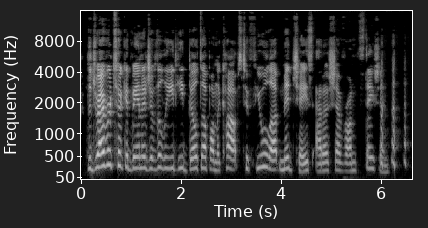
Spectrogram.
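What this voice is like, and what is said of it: Twangy accent. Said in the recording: “I'm going to put my twang on it, okay? I can't help it.”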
